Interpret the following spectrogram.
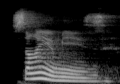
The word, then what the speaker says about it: Siamese: Siamese. Okay, you can see Mise giống như từ Vietnamese, âm cuối là âm z.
